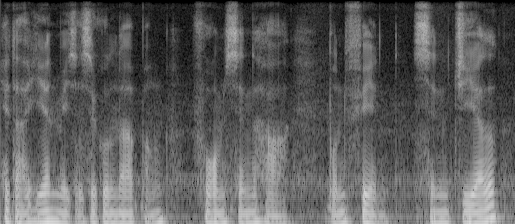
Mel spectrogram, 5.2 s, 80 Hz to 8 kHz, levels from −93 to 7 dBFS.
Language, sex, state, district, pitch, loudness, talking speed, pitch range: Mizo, male, Mizoram, Aizawl, 90 Hz, -19 LUFS, 130 wpm, 80-95 Hz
